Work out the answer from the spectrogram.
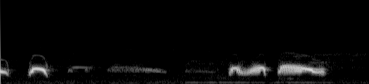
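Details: Spotted dove lure song meant to stir up wild doves. A short clipped coo and faint soft notes lead into a full phrase: a stuttered double coo, then a long, slightly falling coo. A low hum runs underneath.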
